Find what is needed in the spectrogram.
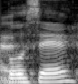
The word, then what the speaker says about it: Labossiere: I said Labossiere and yeah, Labossiere? – Exactly. Labossiere. – Labossiere.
